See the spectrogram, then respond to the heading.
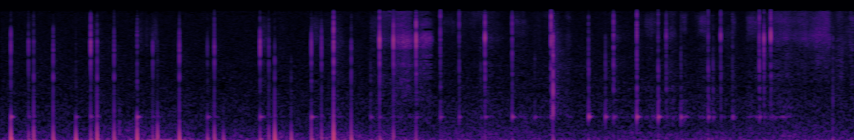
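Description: A hollow, medium silver-beige aluminium aerosol spray can with a white plastic cap is held in one hand and scratched and tapped along its body with long nails. The result is a rapid run of sharp, bright clicky taps mixed with light scratching, each tap dying away almost at once. A steady low hum runs underneath throughout.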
